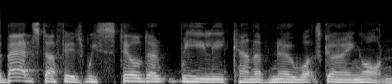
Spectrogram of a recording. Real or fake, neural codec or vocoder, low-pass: real; none; 7.2 kHz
